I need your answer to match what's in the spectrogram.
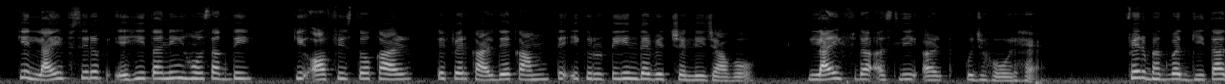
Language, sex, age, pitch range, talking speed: Punjabi, female, 30-49, 190-240 Hz, 160 wpm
